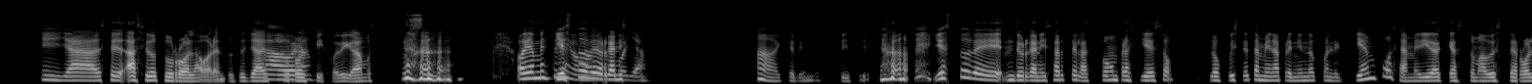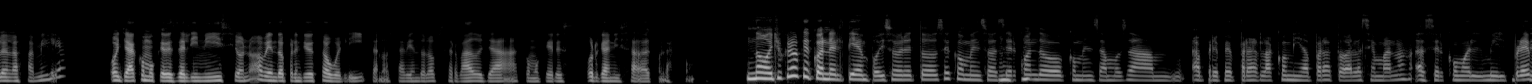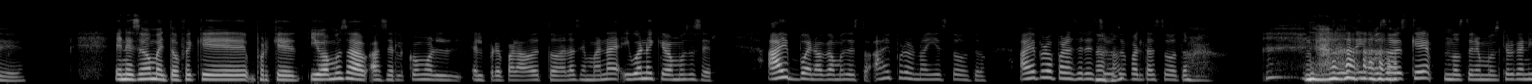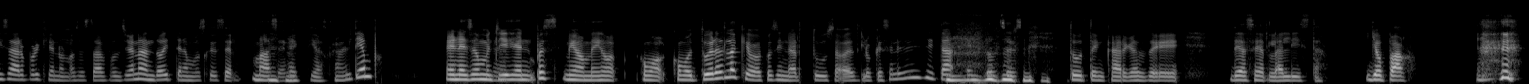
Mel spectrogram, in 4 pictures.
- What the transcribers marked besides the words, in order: chuckle; chuckle; laugh; chuckle; laugh; chuckle
- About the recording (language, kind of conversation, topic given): Spanish, podcast, ¿Cómo decides qué comprar en el súper cada semana?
